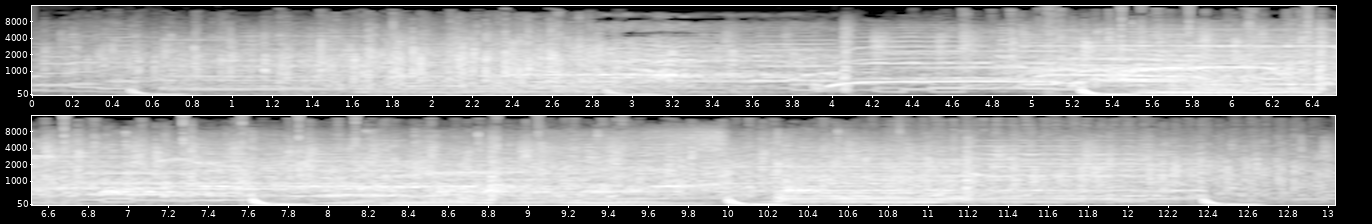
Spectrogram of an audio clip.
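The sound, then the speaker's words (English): A crowd claps and cheers continuously for over ten seconds in the weekly Thursday applause for NHS health workers during the COVID pandemic, a dense, lively wall of applause with whistles and tonal noisemakers sounding through it and occasional low booming thuds. “As we continue to show our support every Thursday, now we hear from another one of those we applaud.”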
